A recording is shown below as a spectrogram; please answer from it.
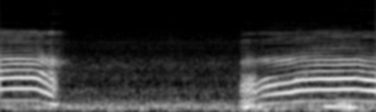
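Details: Injured cat lying on a street, crying during a rescue: two loud harmonic meows, the first falling sharply, the second rising then holding steady and long, with a low hum of traffic beneath.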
